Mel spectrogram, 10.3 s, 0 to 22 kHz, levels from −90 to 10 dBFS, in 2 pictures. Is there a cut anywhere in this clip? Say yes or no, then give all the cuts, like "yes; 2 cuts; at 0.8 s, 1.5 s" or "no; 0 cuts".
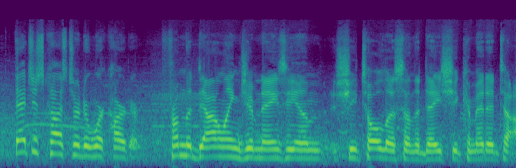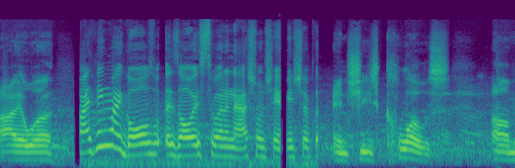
no; 0 cuts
